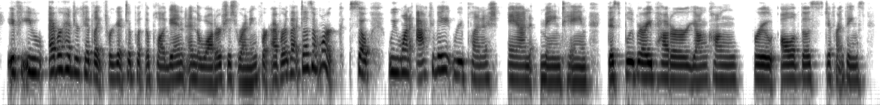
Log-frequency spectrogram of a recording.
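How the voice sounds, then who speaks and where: Fairly low in pitch, a woman talks at a fairly quick pace with hardly any pauses. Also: ordinary pitch variation. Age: 40s. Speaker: network marketing presenter. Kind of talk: sales pitch. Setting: video call. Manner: animated.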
